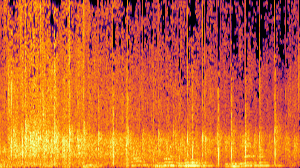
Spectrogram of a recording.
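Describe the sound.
An audience breaks into applause, a dense, steady patter of many hands clapping throughout, while a voice begins talking over the clapping in the second half.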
